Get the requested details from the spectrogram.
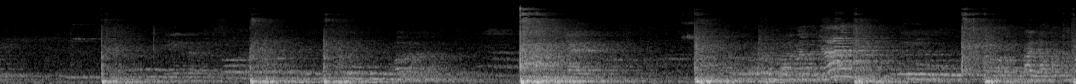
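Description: A volleyball is struck with sharp slaps, echoing in a large hall.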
